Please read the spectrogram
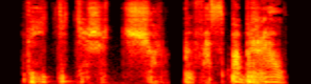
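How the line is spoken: Furious hiss. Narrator (Russian): яростно прошипела Мари

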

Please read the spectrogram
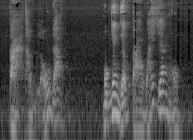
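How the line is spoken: Soft whisper. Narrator (Vietnamese): Chí Tôn khẽ nói thầm

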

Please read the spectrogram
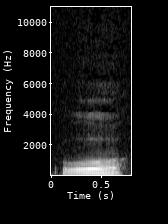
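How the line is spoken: Moaning. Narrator (Russian): простонал Гроувер

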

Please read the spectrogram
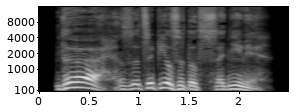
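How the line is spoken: Uncertain. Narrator (Russian): неуверенно произнес

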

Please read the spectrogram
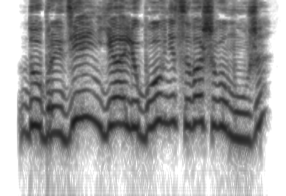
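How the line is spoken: Thin squeaky imitated voice. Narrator (Russian): тоненько пропищал Субботкин, имитируя голос Ефременко

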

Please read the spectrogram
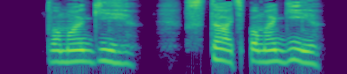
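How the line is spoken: Through gritted teeth. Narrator (Russian): процедил Алекс, пытаясь подняться

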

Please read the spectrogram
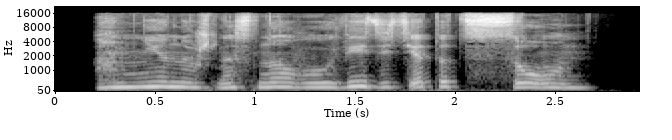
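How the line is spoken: Moaning. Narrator (Russian): простонала Таня

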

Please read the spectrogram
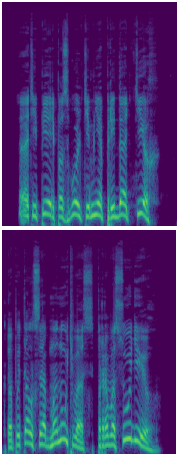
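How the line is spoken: Exclaiming. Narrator (Russian): Воскликнул Ксанатос

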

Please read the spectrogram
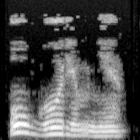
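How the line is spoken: Tearful, sighing lament. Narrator (Russian): припомнив первые дни своего воздержания, она вздохнула, прослезилась и сказала

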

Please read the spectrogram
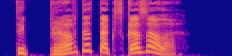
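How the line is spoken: Snorting reply. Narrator (Russian): Она фыркнула в ответ

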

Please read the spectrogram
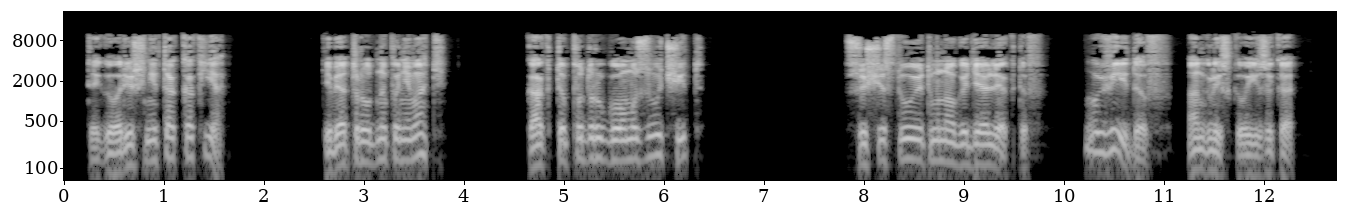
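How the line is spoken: Calm reply. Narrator (Russian): спокойно ответил Струан

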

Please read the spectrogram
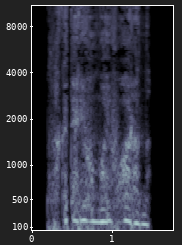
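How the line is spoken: Whisper. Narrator (Russian): прошептала Равена

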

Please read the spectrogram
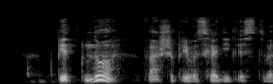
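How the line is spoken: Whisper. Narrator (Russian): шептал молодой человек

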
